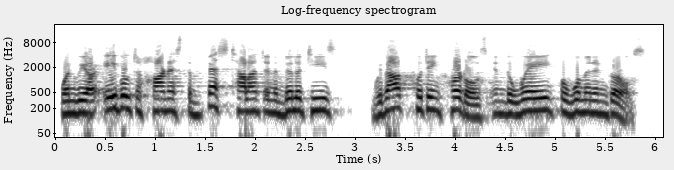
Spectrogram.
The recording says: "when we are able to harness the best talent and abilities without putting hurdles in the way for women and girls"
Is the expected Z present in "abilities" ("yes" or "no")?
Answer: yes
